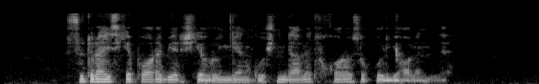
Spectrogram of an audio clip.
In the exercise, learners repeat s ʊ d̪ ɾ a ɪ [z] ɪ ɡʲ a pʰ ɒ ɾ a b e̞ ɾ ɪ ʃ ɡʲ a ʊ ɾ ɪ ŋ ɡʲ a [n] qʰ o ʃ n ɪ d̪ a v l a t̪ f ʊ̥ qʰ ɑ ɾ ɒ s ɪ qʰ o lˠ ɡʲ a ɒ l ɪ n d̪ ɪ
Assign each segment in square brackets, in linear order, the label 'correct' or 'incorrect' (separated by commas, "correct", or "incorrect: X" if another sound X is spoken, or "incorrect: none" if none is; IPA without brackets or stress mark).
incorrect: s, correct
